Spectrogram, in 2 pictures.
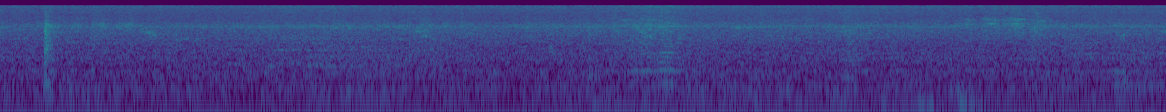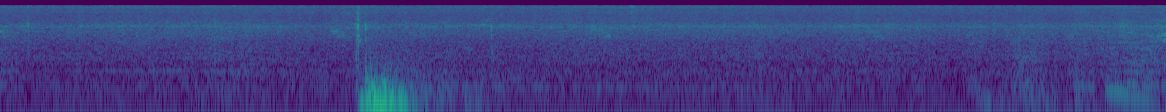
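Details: Steady, low, diffuse buzz of honey bees during the uniting of colonies, once the dividers placed five days earlier are removed; a single sharp knock partway through.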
